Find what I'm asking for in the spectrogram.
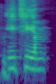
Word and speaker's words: Etienne: Etienne.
